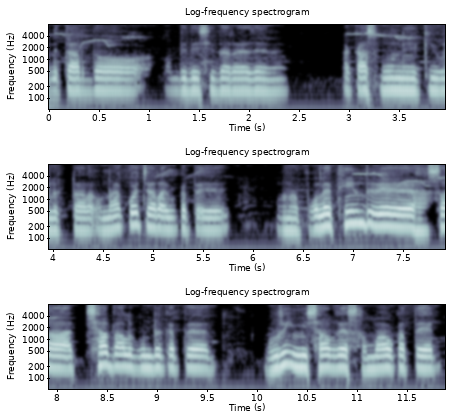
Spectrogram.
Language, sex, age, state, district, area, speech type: Santali, male, 60+, West Bengal, Purulia, rural, spontaneous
